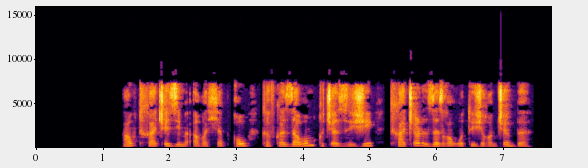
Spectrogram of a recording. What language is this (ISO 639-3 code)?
ady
